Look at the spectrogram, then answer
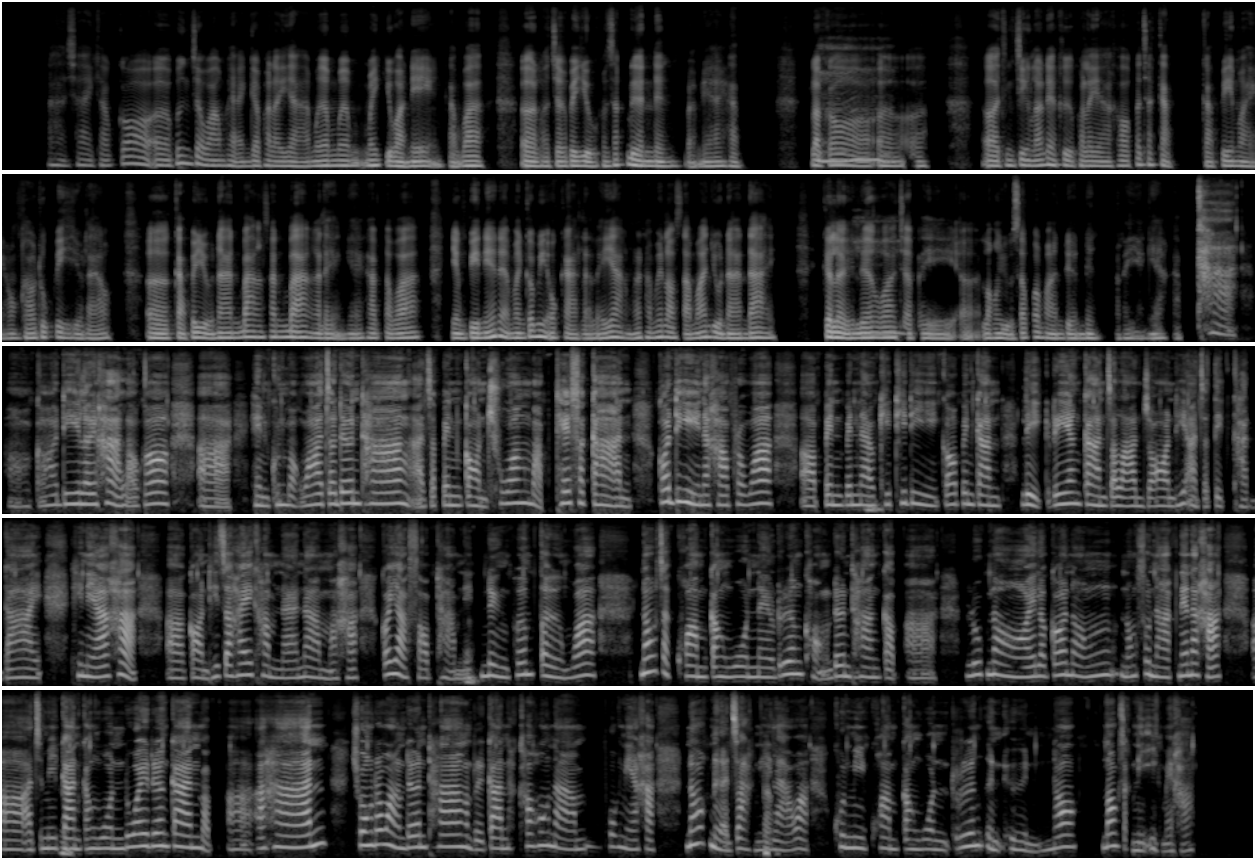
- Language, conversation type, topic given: Thai, advice, ควรเตรียมตัวอย่างไรเพื่อลดความกังวลเมื่อต้องเดินทางไปต่างจังหวัด?
- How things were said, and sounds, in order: other background noise; "หลีกเลี่ยง" said as "หลีกเรี่ยง"; "การจราจร" said as "จลานจอน"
